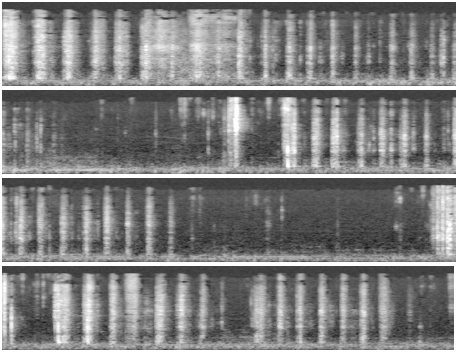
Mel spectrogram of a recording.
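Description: Close-up chewing of crunchy food: a cracker chip and raw vegetables dipped in hummus, in runs of sharp crunches with short pauses between bites.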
